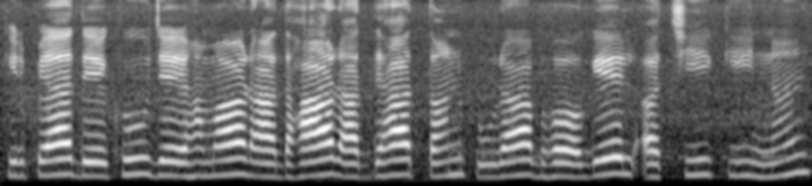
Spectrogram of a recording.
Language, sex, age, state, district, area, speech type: Maithili, female, 45-60, Bihar, Madhubani, rural, read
